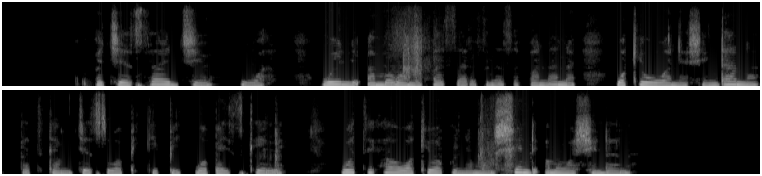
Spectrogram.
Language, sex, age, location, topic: Swahili, male, 25-35, Nakuru, education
